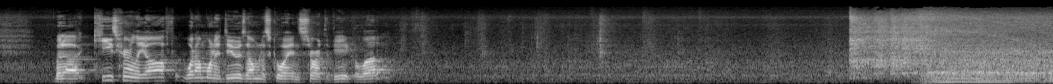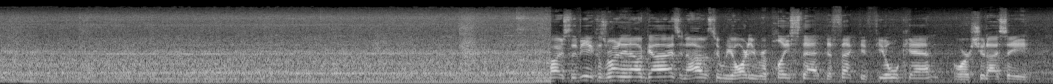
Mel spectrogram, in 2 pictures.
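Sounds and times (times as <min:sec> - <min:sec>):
car engine starting and idling: 0:08.5 - 0:21.0.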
